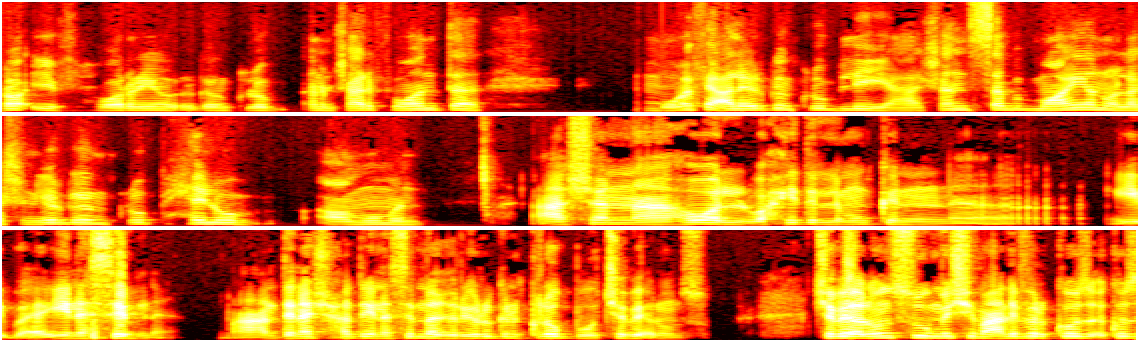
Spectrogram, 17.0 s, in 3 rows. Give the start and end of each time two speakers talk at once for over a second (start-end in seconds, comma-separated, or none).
none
